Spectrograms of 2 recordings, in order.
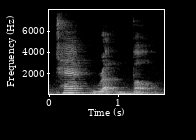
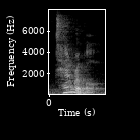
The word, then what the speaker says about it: terrible: 第一个 ,terrible, 三个音节，字尾一打叉没有发音 ,terrible, terrible, 糟糕的。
